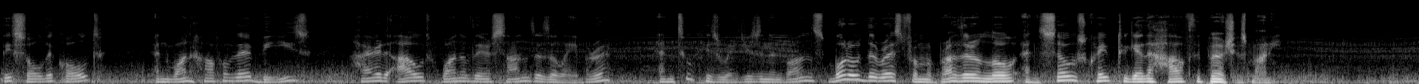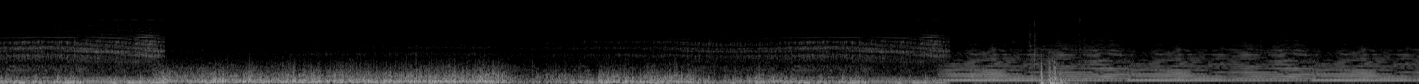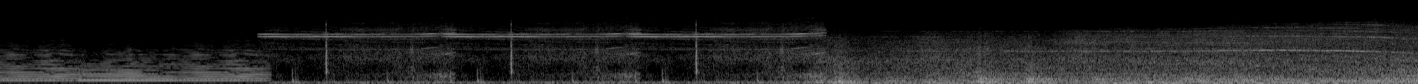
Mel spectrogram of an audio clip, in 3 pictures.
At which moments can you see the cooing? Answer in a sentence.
The cooing can be heard from 23.9 to 25.1 s.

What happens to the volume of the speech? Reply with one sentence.
The loudness of the speech goes up.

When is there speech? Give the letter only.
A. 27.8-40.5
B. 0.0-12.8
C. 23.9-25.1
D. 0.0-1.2
B.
